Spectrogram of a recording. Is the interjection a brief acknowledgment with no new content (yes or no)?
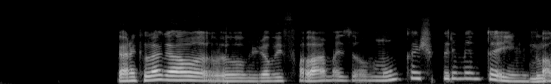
no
